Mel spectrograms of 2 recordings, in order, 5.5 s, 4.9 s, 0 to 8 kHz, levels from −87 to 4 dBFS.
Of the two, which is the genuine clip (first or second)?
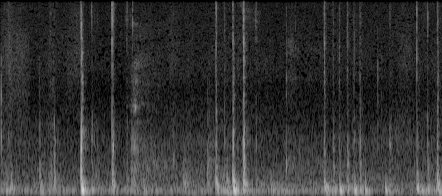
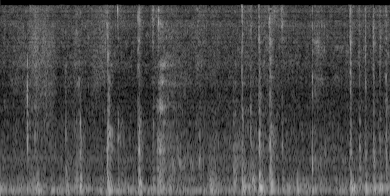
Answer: first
